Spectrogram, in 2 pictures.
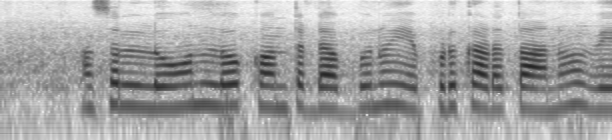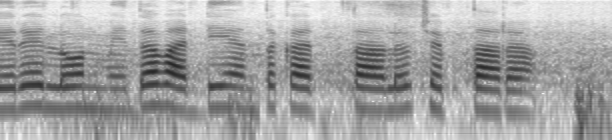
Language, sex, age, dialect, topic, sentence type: Telugu, female, 18-24, Utterandhra, banking, question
